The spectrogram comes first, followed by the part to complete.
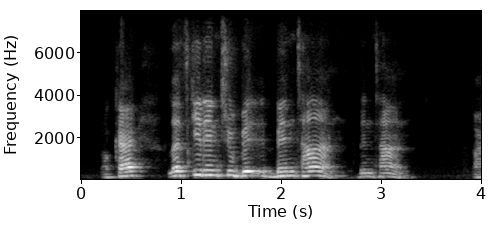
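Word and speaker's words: Bến Thành: Okay, let's get into Ben Bentan. Ben. All right. Or they like to say bentang. Okay. Ben. And so that's how they say it here.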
